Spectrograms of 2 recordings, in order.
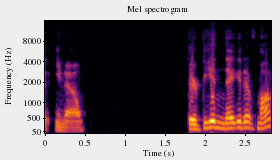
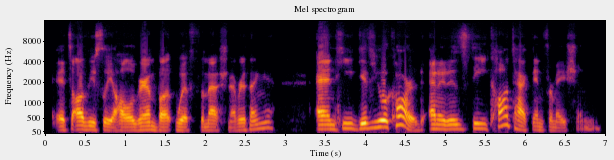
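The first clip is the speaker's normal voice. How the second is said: ordinary talk, nothing marked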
